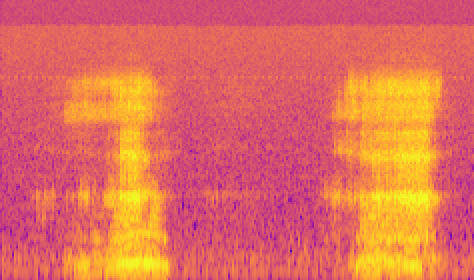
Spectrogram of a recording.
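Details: Self-recorded snoring in deep sleep: two slow, rough, rattling snores on breathing in, separated by quiet pauses.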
